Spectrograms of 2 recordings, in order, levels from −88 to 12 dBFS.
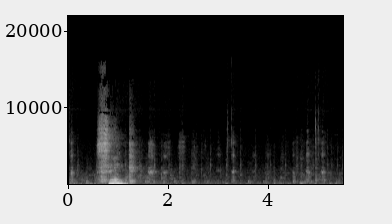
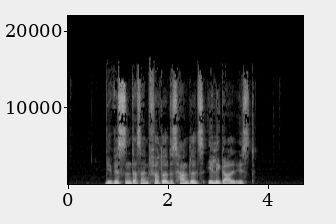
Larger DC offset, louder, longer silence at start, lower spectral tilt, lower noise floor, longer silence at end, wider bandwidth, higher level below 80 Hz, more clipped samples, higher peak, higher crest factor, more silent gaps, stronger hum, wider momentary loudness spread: neither; first, -17 LUFS vs -20 LUFS; second, 0.05 s vs 0.75 s; about the same, -6 dB/octave vs -5 dB/octave; second, -56 dBFS vs -73 dBFS; first, 3.85 s vs 1 s; second, 9.6 kHz vs 16 kHz; about the same, -58 dBFS vs -60 dBFS; neither; first, -2 dBFS vs -6 dBFS; about the same, 20 dB vs 16 dB; neither; neither; first, 28 LU vs 9 LU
